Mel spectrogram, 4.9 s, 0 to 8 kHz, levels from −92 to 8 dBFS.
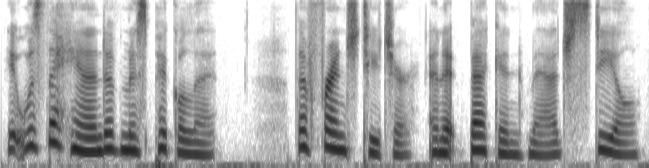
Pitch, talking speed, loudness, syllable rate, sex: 200 Hz, 185 wpm, -17 LUFS, 5.4 syllables/s, female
